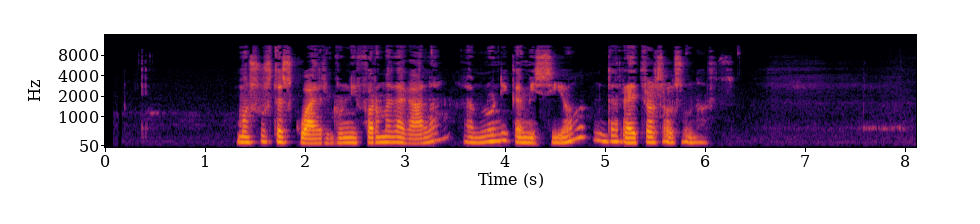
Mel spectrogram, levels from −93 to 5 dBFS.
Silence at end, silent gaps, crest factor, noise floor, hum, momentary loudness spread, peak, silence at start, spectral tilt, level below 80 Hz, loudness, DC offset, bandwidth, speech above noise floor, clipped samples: 1.85 s; none; 22 dB; -66 dBFS; none; 9 LU; -2 dBFS; 1.3 s; -5.5 dB/octave; -68 dBFS; -22 LUFS; under 0.1%; 11.5 kHz; 44 dB; under 0.1%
